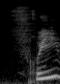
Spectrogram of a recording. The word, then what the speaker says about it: fruit: Fruit written like in English, but we do pronounce the I and we do not pronounce the final T.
